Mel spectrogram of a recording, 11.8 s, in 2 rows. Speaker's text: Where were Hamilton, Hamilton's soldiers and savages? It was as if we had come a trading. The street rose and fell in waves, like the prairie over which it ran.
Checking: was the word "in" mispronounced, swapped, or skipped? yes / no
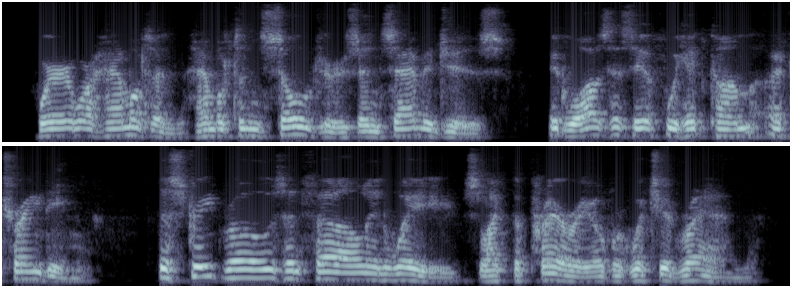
no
